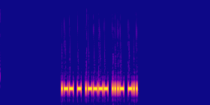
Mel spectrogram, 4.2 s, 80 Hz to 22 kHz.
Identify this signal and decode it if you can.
Morse code, heard as a keyed tone, about 46 wpm, 700 Hz. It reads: WT1VD
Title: Five Challenging Letter-Number Combinations 45wpm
